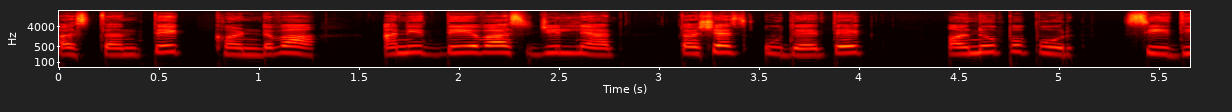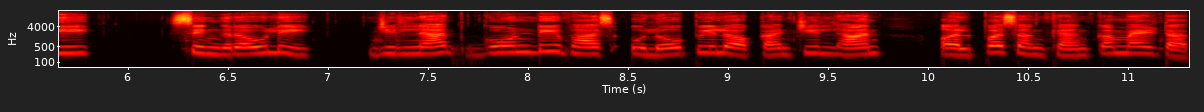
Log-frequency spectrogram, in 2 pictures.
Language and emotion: Goan Konkani, neutral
